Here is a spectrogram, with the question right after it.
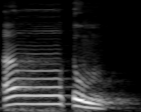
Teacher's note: nun sukun bertemu ta ikhfa hakiki, ini juga disebut dengan ikhfa aqrab karena makhrajnya yang dekat dengan nun, ya, pada ujung lidah.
